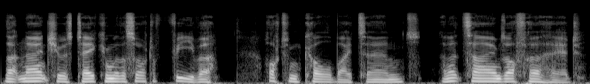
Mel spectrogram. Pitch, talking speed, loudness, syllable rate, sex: 125 Hz, 215 wpm, -17 LUFS, 4.7 syllables/s, male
